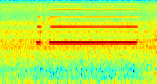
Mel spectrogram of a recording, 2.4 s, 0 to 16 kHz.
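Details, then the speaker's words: Yamaha XJ600 motorcycle no-start diagnosis, multimeter continuity test on a removed fuse's tabs: one clean, steady high beep over a second; continuity confirmed, fuse intact. "So now that shows me there's continuity between it and there are no breaks."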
